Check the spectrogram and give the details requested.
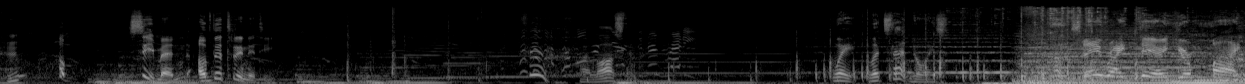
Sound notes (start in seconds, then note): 6.4 hooves clatter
